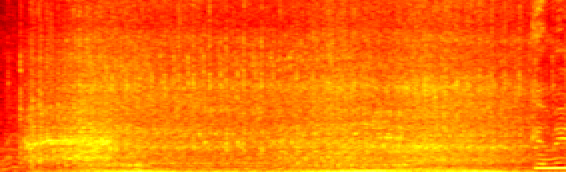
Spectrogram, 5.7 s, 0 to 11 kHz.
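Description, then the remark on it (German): The engine of a vintage 1950s bus runs steadily and loudly on a trip through a World Heritage valley, a rough, rattling low drone with a mechanical clatter that holds for several seconds without pause. “Und der nostalgische Bus aus den 50ern zieht vielerorts bewundernde Blicke auf sich, Passanten winken uns spontan zu”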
